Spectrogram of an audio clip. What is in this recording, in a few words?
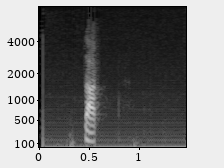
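"tak8", Teochew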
